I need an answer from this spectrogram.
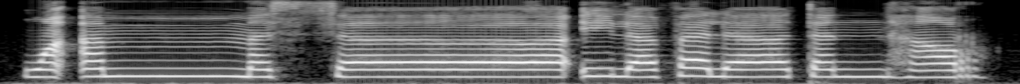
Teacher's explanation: پھر یہاں حرف سین ہے اور اس پہ تشدید ہے کیونکہ اس سے پہلے الف شمسیہ ہے، لہذا ہم 2 حرف کی مقدار میں سین کو ادا کریں گے اور تشدید کو ظاہر کریں گے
